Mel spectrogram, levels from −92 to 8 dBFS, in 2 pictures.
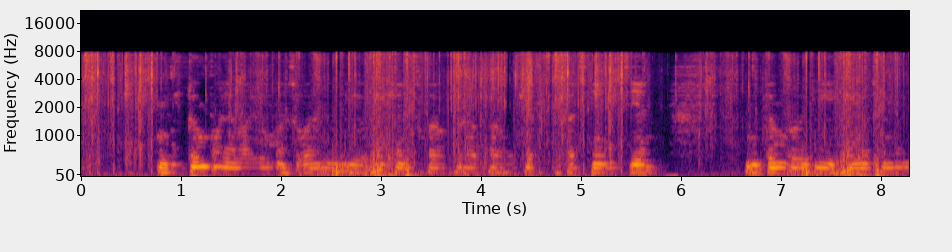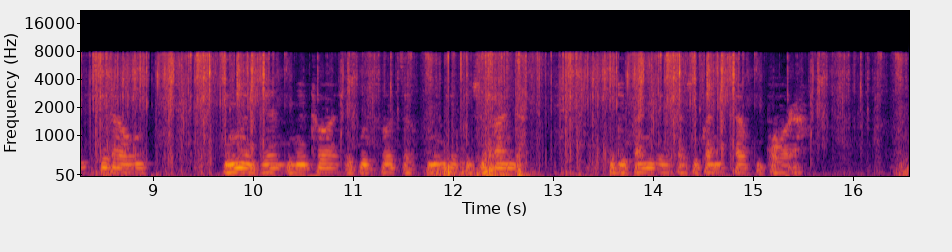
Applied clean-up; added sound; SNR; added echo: none; Crumpling, crinkling; 1 dB; reverberation time 0.2 s.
